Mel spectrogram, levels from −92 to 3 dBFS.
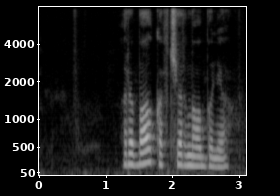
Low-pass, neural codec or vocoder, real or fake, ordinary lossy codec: none; codec, 16 kHz, 2 kbps, FunCodec, trained on Chinese and English, 25 frames a second; fake; none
